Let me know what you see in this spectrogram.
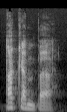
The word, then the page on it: acampar: acampa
